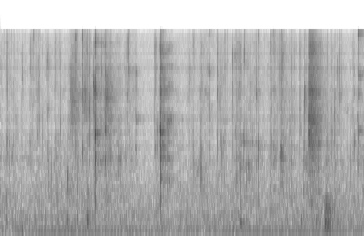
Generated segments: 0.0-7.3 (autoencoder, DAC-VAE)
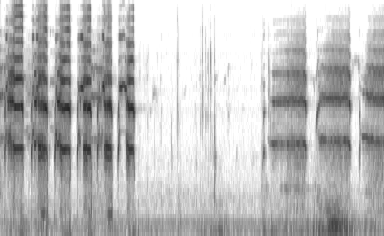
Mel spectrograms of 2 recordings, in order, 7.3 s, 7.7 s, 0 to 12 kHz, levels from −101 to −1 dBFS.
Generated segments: 0.4-1.6 (vocoder, BigVGAN v2); 2.0-2.9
